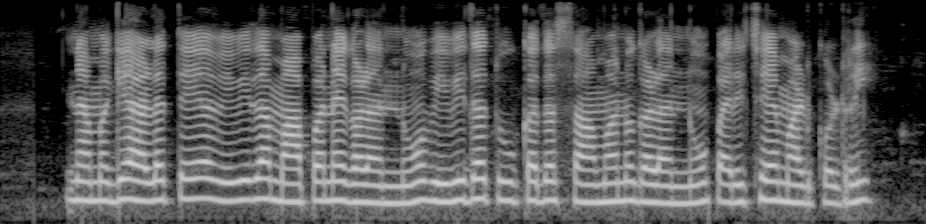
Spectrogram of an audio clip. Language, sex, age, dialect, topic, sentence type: Kannada, female, 18-24, Central, agriculture, question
